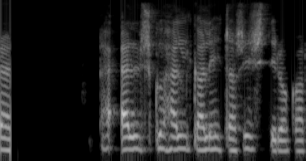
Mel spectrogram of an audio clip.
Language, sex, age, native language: Icelandic, male, 9, Icelandic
